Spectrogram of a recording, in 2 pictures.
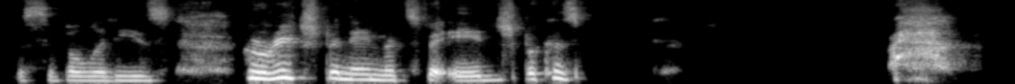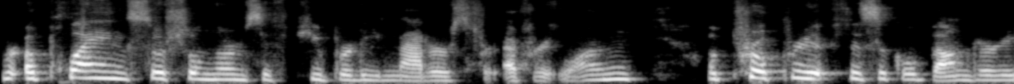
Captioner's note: gasp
